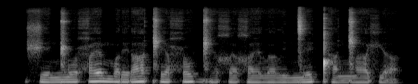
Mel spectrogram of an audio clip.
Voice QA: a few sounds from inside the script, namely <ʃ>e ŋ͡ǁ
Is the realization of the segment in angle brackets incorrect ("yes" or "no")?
no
